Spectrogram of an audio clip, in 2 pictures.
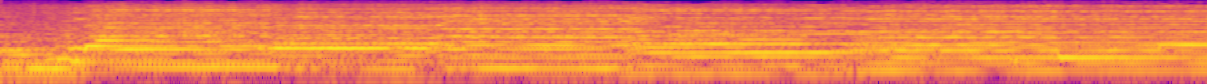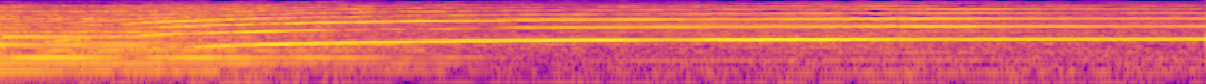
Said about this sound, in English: There it is, the practice alert.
